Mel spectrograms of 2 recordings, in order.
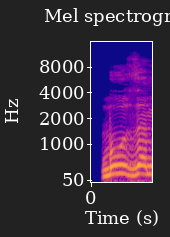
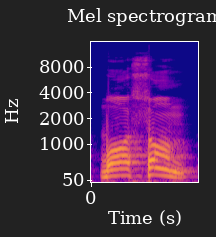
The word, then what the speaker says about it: bosom: ऐसे ये बूजम इसका सही उच्चारण है। यदि इसका आप गलत उच्चारण करेंगे बी ओ बो एसो सो और म बोसोम, तो बोसोम जब बोलेंगे तो हमारा उच्चारण गलत हो जाएगा, और उच्चारण गलत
